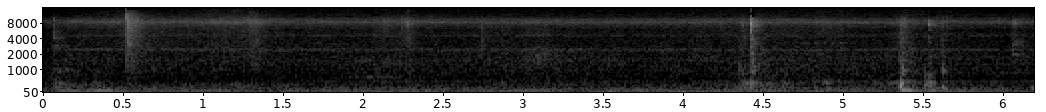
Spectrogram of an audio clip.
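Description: Quiet kitchen room tone with a faint low hum, broken by a few faint clicks and knocks, one about half a second in and two near the end, from cookware being handled on a gas stove.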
